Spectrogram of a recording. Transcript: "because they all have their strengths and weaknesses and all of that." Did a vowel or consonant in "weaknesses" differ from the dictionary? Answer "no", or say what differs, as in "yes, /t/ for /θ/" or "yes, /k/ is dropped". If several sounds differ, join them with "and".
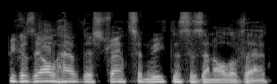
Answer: no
